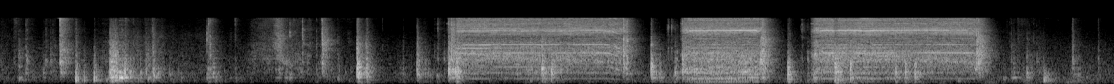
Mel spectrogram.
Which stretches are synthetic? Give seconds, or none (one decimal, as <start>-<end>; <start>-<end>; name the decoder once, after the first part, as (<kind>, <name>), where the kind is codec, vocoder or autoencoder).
2.6-3.4 (vocoder, BigVGAN v2)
